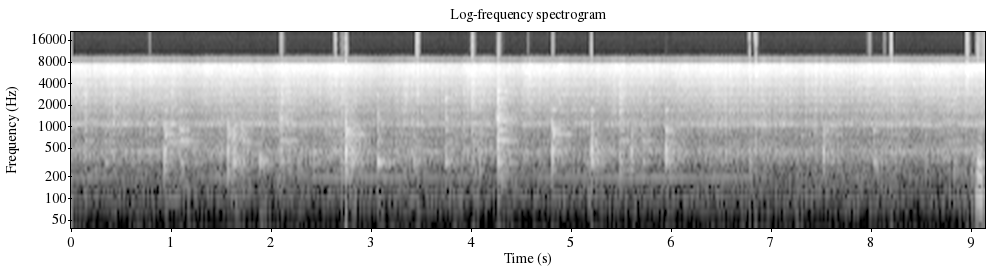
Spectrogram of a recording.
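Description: Onion pieces sauté in a pan for a curried lentil egg stew, with a constant loud sizzle and frequent spatula scrapes and taps against the pan, close and without talk.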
